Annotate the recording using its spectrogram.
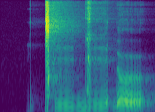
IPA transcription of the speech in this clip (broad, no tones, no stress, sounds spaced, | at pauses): ǀ i ɡ i ɗ ɵ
